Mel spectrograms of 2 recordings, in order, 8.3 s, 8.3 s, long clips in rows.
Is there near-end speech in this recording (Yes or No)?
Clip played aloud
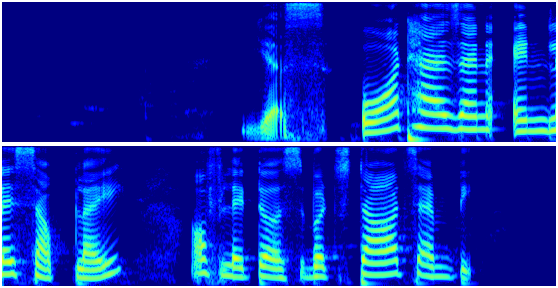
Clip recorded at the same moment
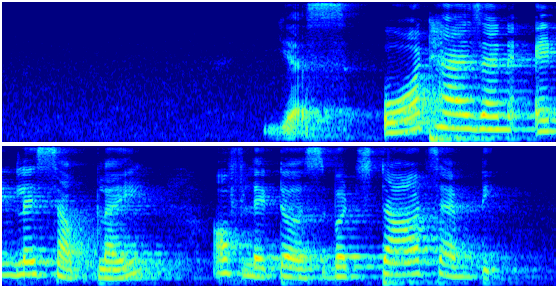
No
